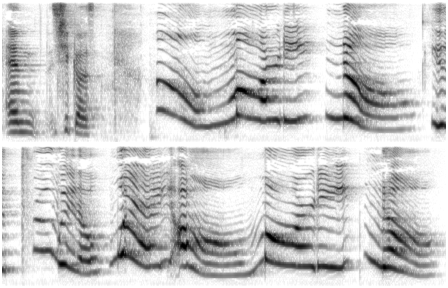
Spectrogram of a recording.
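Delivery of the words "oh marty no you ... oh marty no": very high, cute little Southern mother-in-law voice; drawn-out, high-pitched Southern mock dismay; Becky impression. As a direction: imitate an upset Southern mother wailing at her son. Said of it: "she's got this little Southern accent, and it's real high".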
